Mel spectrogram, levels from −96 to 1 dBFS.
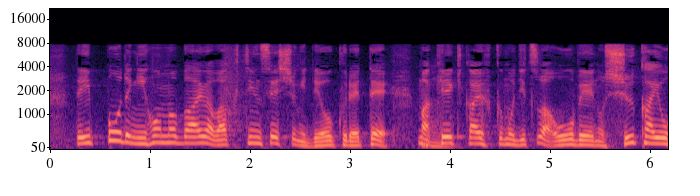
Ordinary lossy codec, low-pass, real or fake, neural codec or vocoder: none; none; real; none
